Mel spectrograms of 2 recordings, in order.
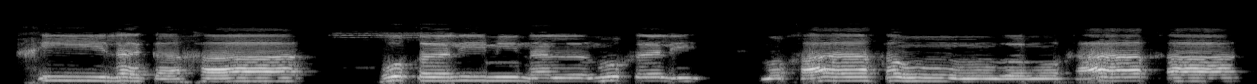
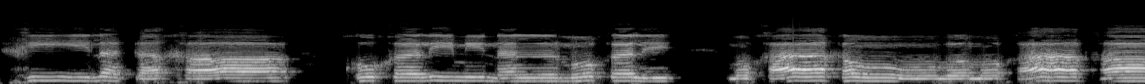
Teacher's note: خیل کا خا غقلی من المخلی مخاخا ومخاخا۔ خا کی ادائیگی میں گلا کھرکھرا ہوگا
